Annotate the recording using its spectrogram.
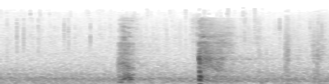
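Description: A body lands with a heavy thud.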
